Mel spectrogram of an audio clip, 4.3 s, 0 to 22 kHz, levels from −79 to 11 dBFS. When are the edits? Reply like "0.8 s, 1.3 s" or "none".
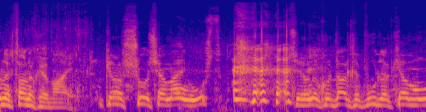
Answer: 0.9 s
